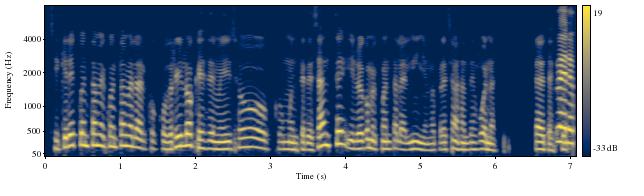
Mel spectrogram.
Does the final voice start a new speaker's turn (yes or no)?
yes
